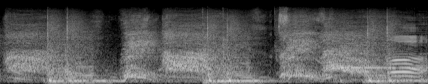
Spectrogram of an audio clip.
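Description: The Cleveland Guardians baseball team fight song, sung by a loud group of voices in bold, chant-like phrases, each line separated by a short pause, with a steady, rousing rhythm.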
